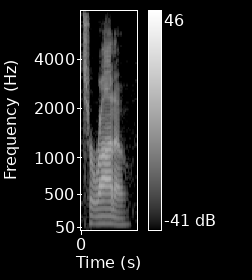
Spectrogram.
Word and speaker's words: Toronto: yes yes remember if you go to Toronto the local way to pronounce it is to drop the second T pronounced at Toronto videos is the secret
